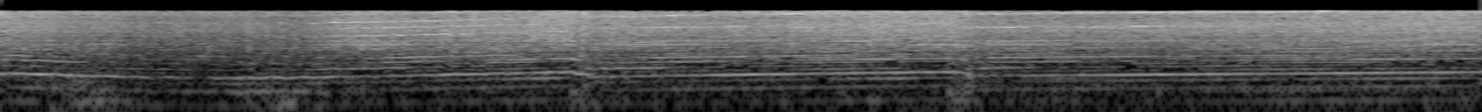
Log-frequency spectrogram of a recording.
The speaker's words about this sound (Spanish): Vaya, pues sí que tiene realismo este juego. Vamos a escuchar a ver cómo suena el BMW.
